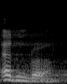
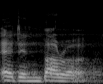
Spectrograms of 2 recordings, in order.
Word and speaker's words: Edinburgh: I'm from Edinburgh. That's how you pronounce it, by the way. Not Edin Burough, but Edinburgh. And they gave me a performance with the BBC Scottish.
